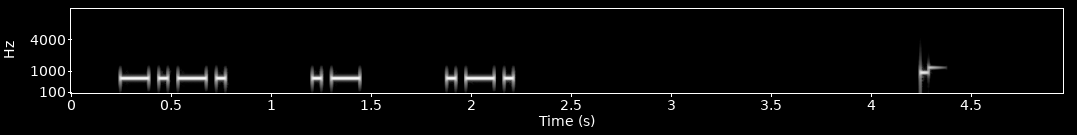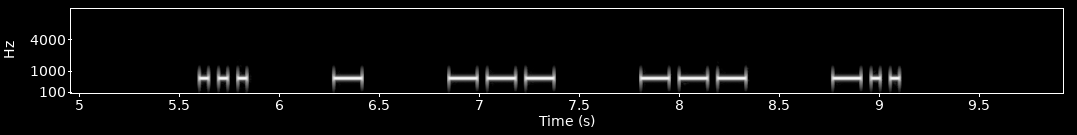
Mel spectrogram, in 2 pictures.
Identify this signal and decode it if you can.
Morse code, heard as a keyed tone, about 25 wpm, spaced as for 14 wpm, 700 Hz. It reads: CAR STOOD
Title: 3x Character Spacing - Top 500 Words - 25wpm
